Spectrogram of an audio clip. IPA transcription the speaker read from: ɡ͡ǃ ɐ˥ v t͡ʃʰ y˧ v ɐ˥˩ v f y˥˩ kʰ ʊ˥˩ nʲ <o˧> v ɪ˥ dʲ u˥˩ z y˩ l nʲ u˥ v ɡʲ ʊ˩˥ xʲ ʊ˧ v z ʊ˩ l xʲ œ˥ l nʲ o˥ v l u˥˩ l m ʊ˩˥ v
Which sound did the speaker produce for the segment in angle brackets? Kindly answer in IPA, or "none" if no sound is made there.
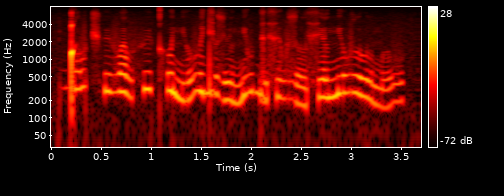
o˩˥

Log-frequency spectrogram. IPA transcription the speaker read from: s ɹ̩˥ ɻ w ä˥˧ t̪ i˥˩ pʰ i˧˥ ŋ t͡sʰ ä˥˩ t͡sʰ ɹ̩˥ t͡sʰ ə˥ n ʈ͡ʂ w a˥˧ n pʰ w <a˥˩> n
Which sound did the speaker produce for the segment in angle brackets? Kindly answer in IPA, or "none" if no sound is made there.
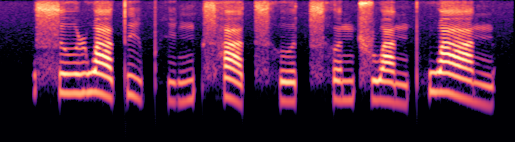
a˥˩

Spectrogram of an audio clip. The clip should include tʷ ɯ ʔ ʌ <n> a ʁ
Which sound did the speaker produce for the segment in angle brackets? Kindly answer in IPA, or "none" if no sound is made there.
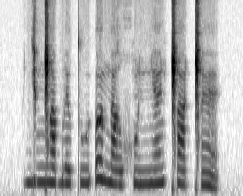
n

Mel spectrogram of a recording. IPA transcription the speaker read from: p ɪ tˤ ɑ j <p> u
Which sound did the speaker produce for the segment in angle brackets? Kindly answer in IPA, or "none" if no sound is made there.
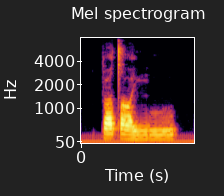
m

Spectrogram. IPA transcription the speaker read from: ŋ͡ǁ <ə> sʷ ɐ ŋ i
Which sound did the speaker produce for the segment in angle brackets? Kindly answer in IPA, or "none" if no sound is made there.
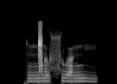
ə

